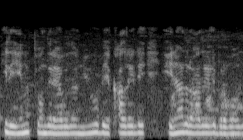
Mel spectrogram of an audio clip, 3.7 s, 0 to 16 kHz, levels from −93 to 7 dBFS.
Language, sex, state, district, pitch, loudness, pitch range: Kannada, male, Karnataka, Bijapur, 190 Hz, -17 LUFS, 180-195 Hz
